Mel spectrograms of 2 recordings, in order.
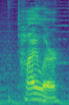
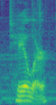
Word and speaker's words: Tyler: for these cards and i mispronounced his name or misspoke i called him taylor and believe it or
